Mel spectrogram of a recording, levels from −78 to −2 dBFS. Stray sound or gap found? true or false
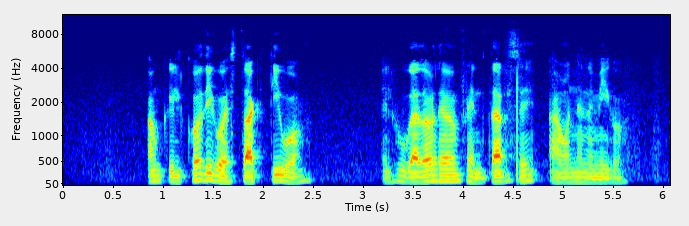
false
